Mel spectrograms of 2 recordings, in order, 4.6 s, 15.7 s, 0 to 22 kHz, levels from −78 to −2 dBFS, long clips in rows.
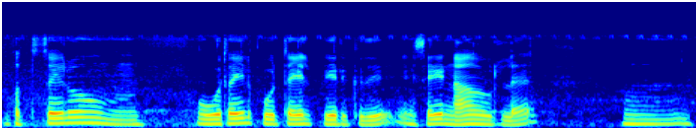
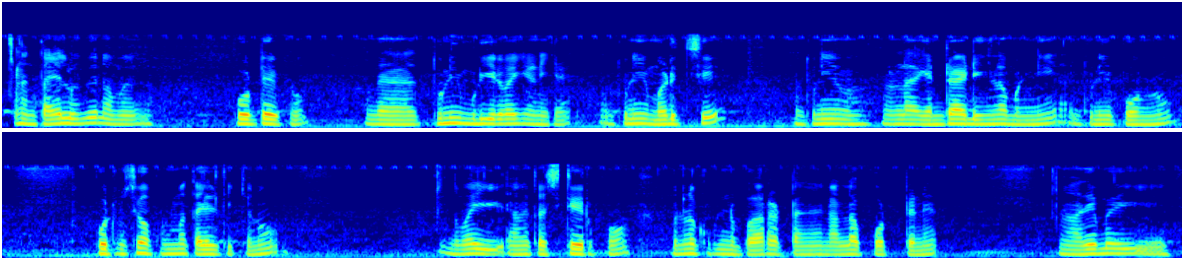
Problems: background sounds at intervals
